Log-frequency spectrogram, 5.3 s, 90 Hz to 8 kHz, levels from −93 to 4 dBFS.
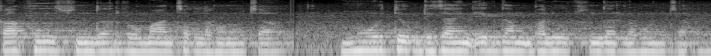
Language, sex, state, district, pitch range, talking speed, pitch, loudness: Garhwali, male, Uttarakhand, Tehri Garhwal, 125-135 Hz, 145 wpm, 130 Hz, -15 LUFS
